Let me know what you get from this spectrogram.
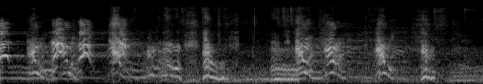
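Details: Three-month-old Pomeranian puppies from a kennel in Kyiv, Ukraine: a run of high, squeaky yips and whining cries with sliding pitch, about a dozen short bursts packed closely together.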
